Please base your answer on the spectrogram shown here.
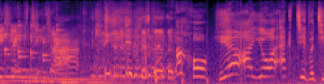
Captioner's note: all giggle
